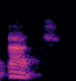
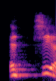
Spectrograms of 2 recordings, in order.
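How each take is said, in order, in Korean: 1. 자음 소리로 깔끔하게 끝나요. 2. 한국식으로 모음을 붙여서 끝나요. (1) "영어 발음을 제대로" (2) "엣지 아닙니다"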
